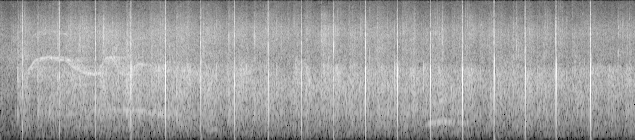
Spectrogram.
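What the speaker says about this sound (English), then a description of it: "Please join me in applauding the families, the friends, all of the peers who are here today" Scattered, evenly spaced claps ring out from an audience at a graduate spring commencement ceremony, honoring families and friends. The sharp, separate hits grow slightly louder over a faint background hum.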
